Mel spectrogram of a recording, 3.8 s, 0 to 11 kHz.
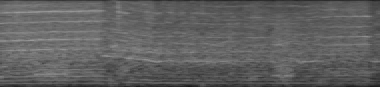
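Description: Mercer V8 race car engine in Assetto Corsa, lapping the foggy Nordschleife: a loud, steady harmonic engine drone close up, pitch shifting through a gear change midway, with no talk.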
